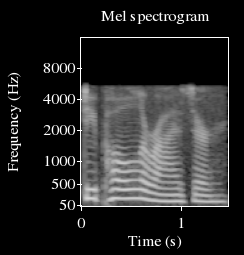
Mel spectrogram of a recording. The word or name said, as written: depolarizer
